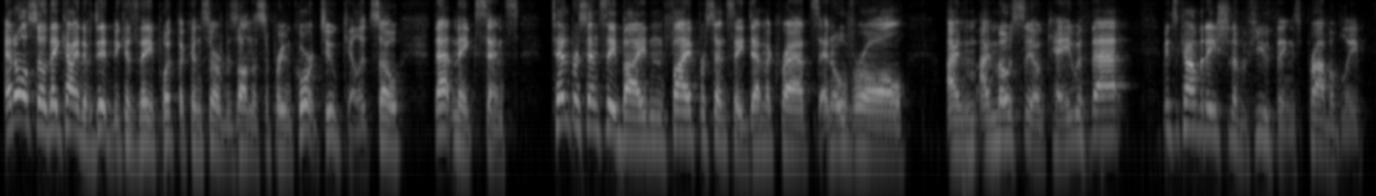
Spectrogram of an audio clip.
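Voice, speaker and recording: A man's voice: fairly high pitch, expressive, fairly quick, a bit bright. A man hosting a political commentary show, giving blunt, sarcastic opinions on the news.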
